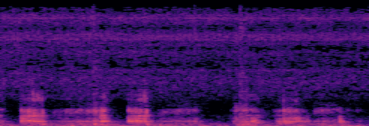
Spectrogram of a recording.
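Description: Knife blade scraping and shaving bark and wood from a natural forked branch, in quick repeated strokes, a few a second.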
